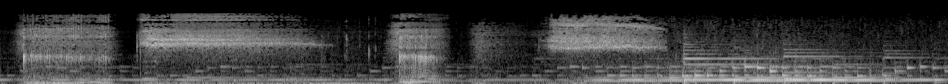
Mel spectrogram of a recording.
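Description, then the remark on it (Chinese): Loud, rasping snoring from someone asleep in bed, about four long breaths in a slow, uneven rhythm, each with a hissy, breathy rush over a low rumbling drone. No talking. “不过，也不是没有声音，有呼噜声。”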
